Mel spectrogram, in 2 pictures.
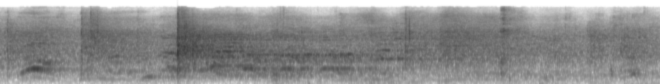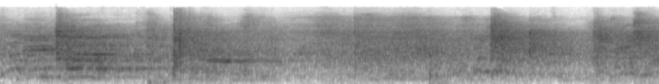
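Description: Ice hockey rink during play: spectators shouting and calling out, echoing in the arena, broken by several sharp knocks of sticks and puck against the ice and boards.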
